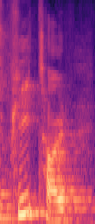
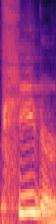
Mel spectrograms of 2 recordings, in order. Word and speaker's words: petard: So Jonathan's creating all these petard units, but since he doesn't know how to pronounce petard, he calls it Peter, like the Family Guy episode.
